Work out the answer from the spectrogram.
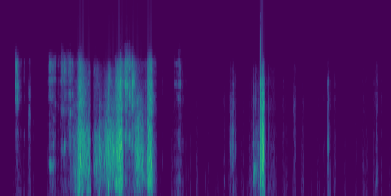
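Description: Close-up chewing of a mouthful of raw cabbage wrapped around pork, with a dense run of crunches about a second in. Then a few small mouth clicks and one sharp crunch a little after three seconds.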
